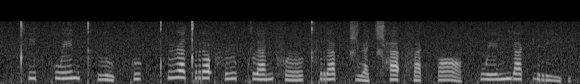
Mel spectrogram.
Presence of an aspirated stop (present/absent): present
